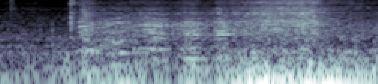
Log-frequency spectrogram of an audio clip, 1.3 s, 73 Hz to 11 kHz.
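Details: 2002 BMW donor car with 101,000 miles and front-end wreck damage: quick crank, then the engine fires and holds a smooth, steady idle without misses or rattles; it starts and runs healthy.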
